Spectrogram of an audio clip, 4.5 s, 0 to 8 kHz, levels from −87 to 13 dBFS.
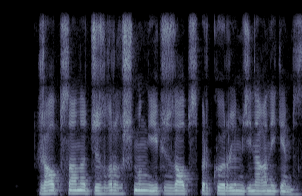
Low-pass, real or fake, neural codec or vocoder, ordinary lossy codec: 7.2 kHz; real; none; none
